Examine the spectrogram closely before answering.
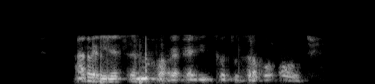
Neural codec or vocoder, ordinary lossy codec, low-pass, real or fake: codec, 24 kHz, 3 kbps, HILCodec; AAC, 16 kbps; 7.2 kHz; fake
